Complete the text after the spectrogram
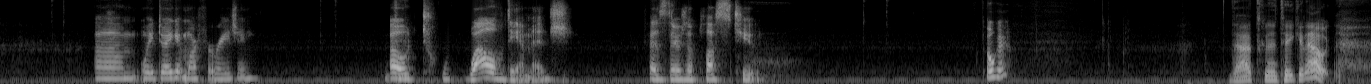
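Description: A young woman speaks with animation over an online call, in short bursts.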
